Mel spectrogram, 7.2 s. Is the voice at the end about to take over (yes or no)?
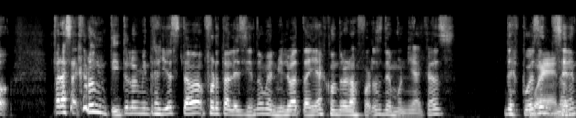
no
